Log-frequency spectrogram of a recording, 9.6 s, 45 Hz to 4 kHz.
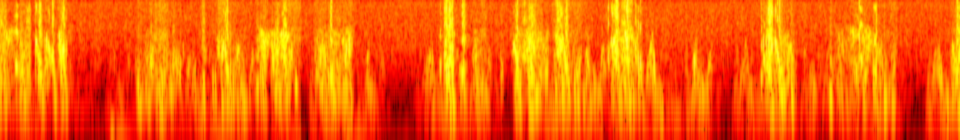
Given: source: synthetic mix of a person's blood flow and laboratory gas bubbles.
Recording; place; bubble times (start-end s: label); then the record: Doppler ultrasound of blood flow; precordium
0.00-0.31 s: bubbles
0.34-0.71 s: bubbles
1.34-1.84 s: bubbles
2.01-2.49 s: bubbles
2.54-3.01 s: bubbles
3.12-3.55 s: bubbles
4.37-4.87 s: bubbles
4.99-5.04 s: bubbles
5.10-5.88 s: bubbles
6.05-6.44 s: bubbles
7.58-7.97 s: bubbles
8.27-8.98 s: bubbles
9.49-9.61 s: bubbles
From the record:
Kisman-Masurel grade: 333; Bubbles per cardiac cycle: rolling drumbeat, 9 or more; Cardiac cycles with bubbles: 50 to 99%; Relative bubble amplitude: loud (0.450 to 0.775); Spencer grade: 3 (all of the cardiac periods contain showers or single bubble signals, but not dominating or overriding the cardiac motion signals); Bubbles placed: anywhere in the cardiac cycle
